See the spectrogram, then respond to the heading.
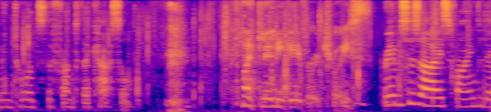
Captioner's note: Marlene snorts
